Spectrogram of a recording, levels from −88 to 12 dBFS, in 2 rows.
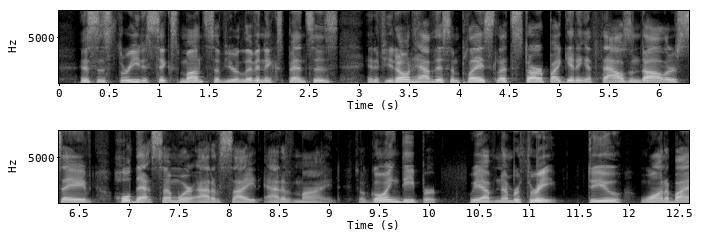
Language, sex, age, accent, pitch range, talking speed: English, male, 40-59, American, 120-160 Hz, 210 wpm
